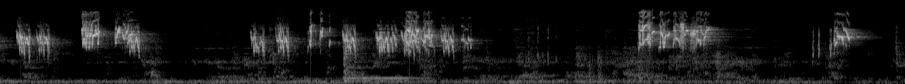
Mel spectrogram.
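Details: Budgerigars chirping busily, Australian budgie parrots giving dense runs of bright, scratchy, warbled chirps in clusters with brief pauses, plus a short low hum in the middle.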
